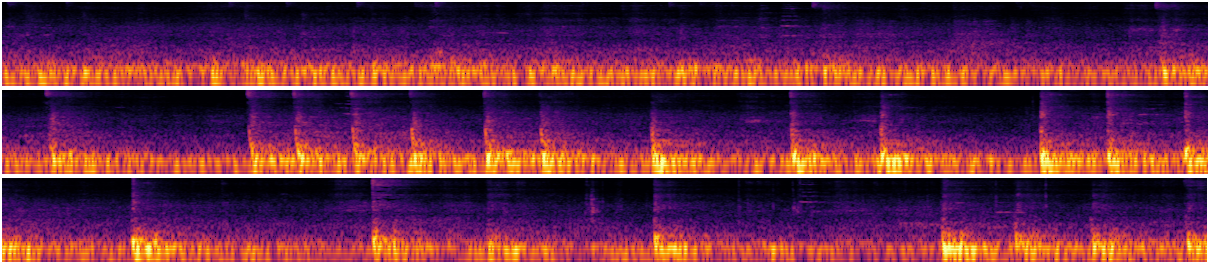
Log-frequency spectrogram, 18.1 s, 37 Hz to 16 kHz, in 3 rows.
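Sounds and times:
freight train rumbling: 0.0 - 18.0
wheels clicking on rails: 0.0 - 18.0.

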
